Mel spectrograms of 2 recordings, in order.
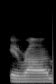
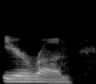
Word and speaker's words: Iran: Uh, there's a proper way to say it. Iran. Yes, it was Persia previously. Yes. Thank you, Tina. Uh, Iran. Iran. Yes, I pronounce it Iran. Um, Iran. I like that. E A R that makes it Iran. Iran. Iran. Yeah. Is the correct way.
